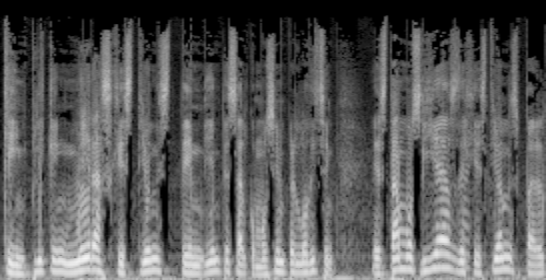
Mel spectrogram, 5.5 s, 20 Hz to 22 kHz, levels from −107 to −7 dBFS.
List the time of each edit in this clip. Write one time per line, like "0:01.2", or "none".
0:02.5
0:04.2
